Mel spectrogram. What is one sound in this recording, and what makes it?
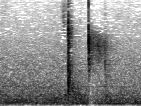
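A cue strikes a ball with a sharp click.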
